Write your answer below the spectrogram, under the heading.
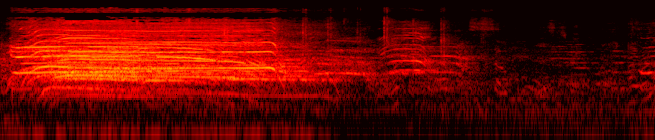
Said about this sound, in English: Cheer for the pony you most want to hear from. Who will it be? Carrot Top? Woo! Or Lion? Yeah!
